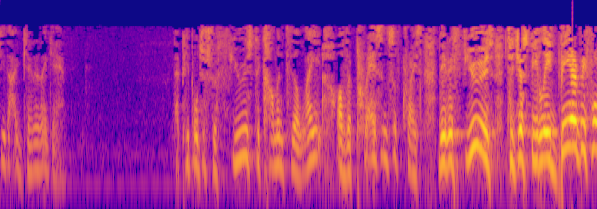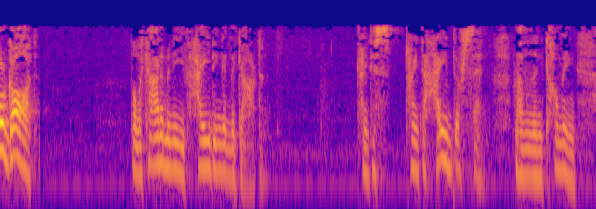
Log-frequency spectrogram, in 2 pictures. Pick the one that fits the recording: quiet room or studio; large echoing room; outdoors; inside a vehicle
large echoing room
